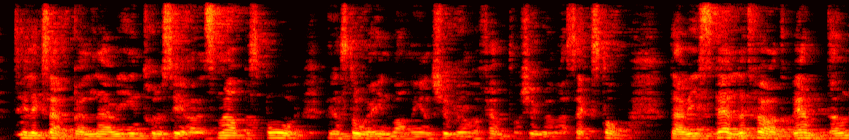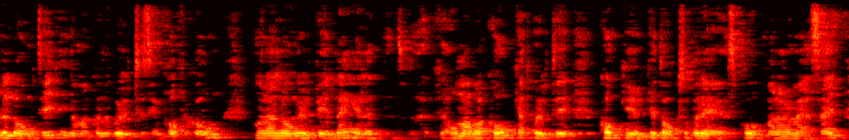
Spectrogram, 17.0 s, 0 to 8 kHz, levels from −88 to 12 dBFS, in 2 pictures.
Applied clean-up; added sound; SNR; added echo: classical method WPE with log-MMSE.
